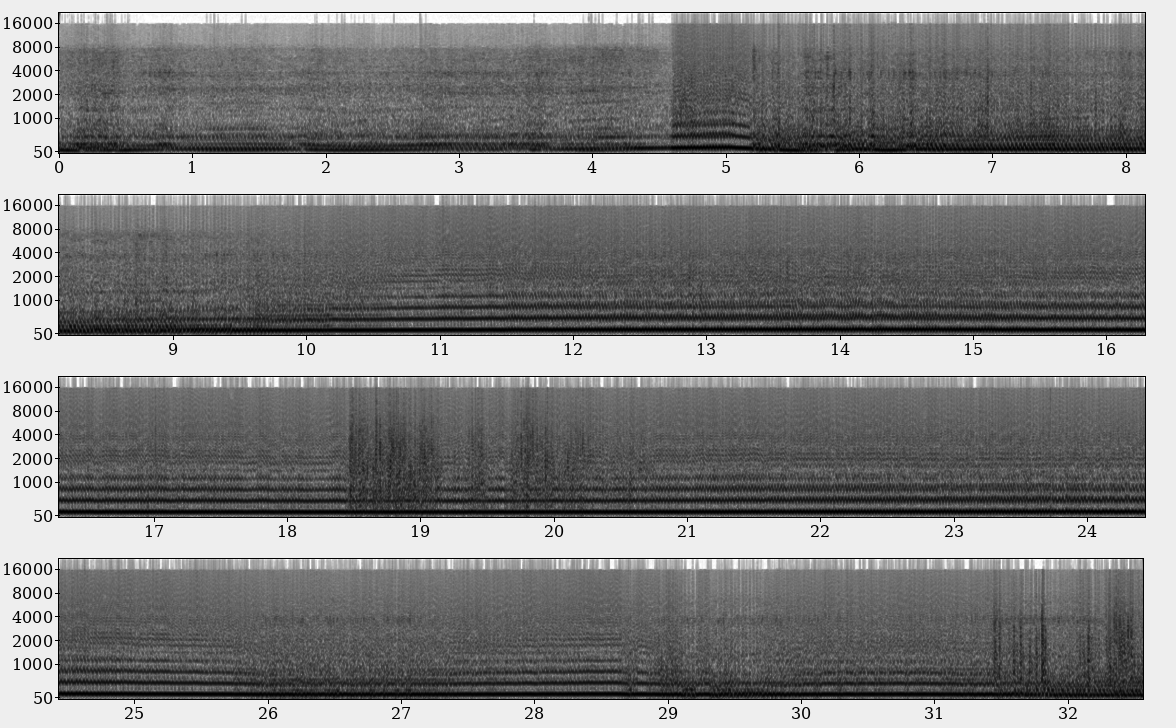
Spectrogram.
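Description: Motorcycle engine running at a steady cruise, a loud even hum with a steady pitch. Near the end the pitch dips twice and comes back as the throttle eases and opens again. Music plays for the first few seconds before the engine takes over.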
